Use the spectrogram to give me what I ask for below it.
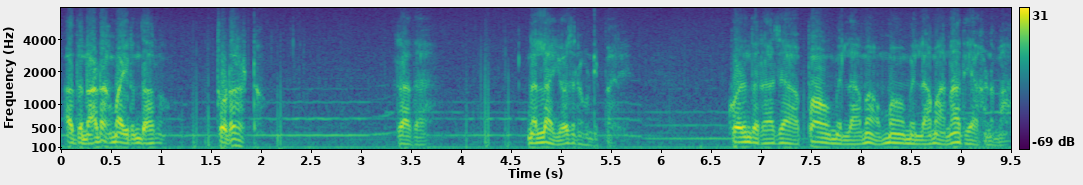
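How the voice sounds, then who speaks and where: A man's voice: deep voice, fairly even intonation, a little slow, long pauses, faint music behind. An actor playing an ailing older father-in-law who speaks in an earnest, pleading way. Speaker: head of the family, father-in-law. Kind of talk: film drama acting.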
